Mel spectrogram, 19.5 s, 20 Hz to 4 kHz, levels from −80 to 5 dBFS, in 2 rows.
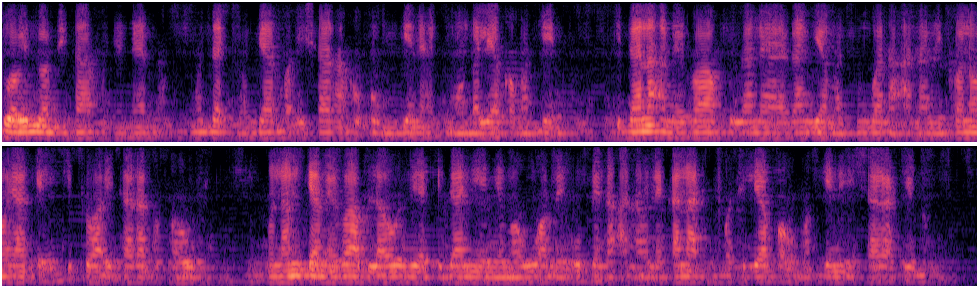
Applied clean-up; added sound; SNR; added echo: neural separator model SepFormer DNS4.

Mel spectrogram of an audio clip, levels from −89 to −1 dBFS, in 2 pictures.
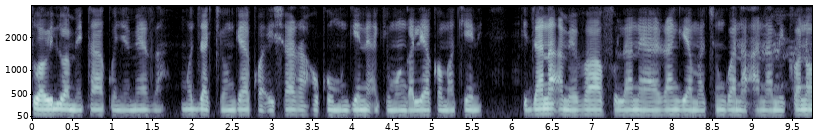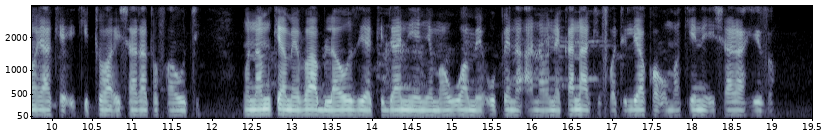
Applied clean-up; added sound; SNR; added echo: none; none; none; none.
